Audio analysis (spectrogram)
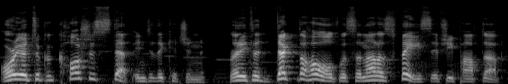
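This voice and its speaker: A man narrating a fan fiction story in an expressive, scripted reading style. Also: sits high, brisk, soft background music.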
